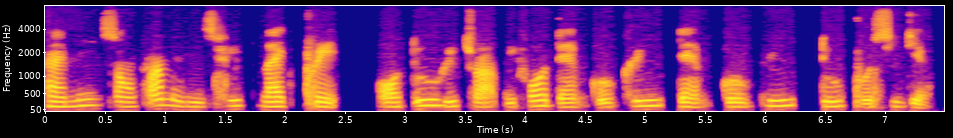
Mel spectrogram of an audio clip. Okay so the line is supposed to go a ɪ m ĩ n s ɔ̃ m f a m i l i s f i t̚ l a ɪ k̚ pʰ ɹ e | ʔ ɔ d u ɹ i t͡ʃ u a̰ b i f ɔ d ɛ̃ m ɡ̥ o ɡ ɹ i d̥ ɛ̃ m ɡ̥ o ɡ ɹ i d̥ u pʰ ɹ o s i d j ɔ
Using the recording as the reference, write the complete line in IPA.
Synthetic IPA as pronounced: a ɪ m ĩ n s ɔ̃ m f a m i l i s f i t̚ l a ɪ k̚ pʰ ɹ e | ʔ ɔ d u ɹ i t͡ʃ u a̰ b i f ɔ d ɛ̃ m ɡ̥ o ɡ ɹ i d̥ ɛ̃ m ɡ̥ o ɡ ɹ i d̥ u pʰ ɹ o s i d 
